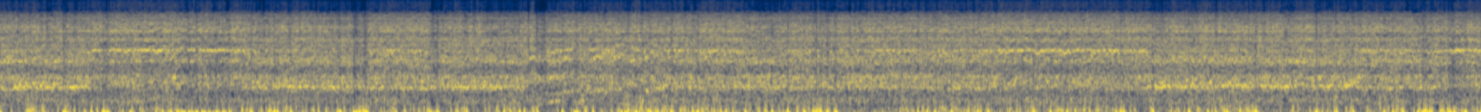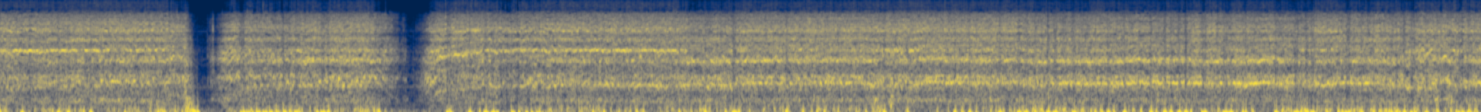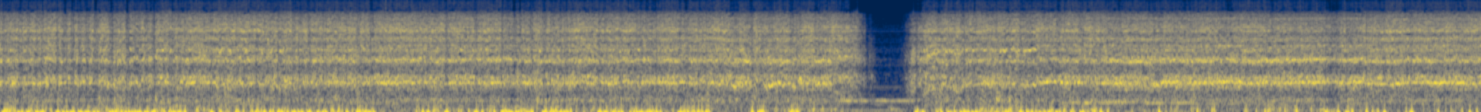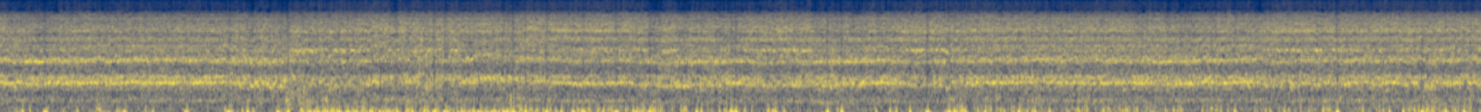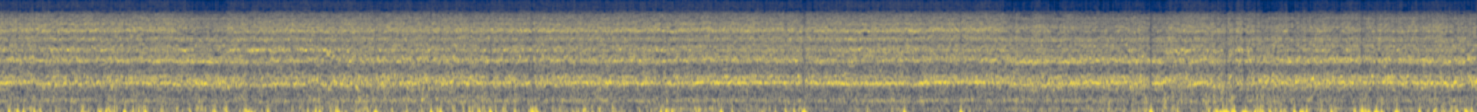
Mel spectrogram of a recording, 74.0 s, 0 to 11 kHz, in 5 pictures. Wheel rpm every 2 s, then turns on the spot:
180, 200, 170, 190, 200, 200, 200, 190, 130, 130, 200, 230, 220, 220, 220, 240, 230, 230, 210, 140, 230, 230, 230, 220, 240, 220, 220, 230, 220, 230, 220, 230, 220, 230, 220, 220, 230.
none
